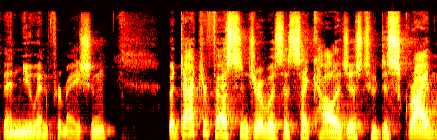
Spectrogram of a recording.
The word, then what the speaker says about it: Festinger: public health today I'm not sure how you pronounce but Dr finger or Fest festinger yes Leon festinger you mention him with um praise but you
